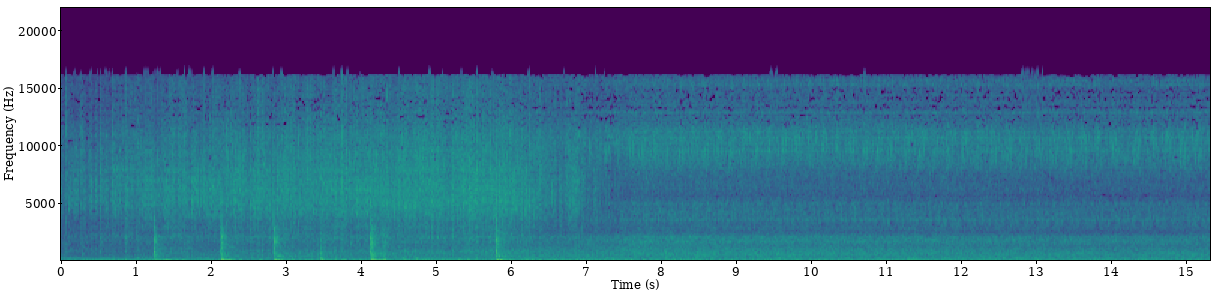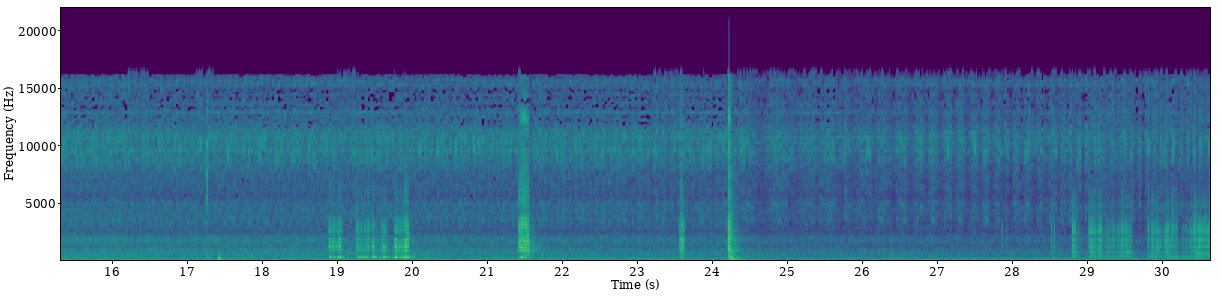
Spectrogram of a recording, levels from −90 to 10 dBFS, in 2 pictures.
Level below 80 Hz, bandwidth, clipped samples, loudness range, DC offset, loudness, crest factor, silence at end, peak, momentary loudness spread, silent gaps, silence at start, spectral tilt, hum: -36 dBFS; 17 kHz; under 0.1%; 8 LU; under 0.1%; -27 LUFS; 28 dB; 0 s; 0 dBFS; 13 LU; none; 0 s; -2 dB/octave; none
